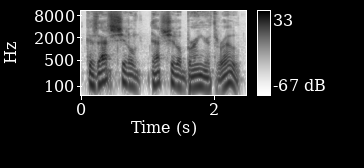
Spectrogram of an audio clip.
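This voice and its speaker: A man hosting a podcast in casual, rambling chat, his throat congested and his voice husky from a sinus cold. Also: sits low, lively intonation, unhurried. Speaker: podcast host.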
